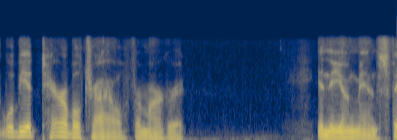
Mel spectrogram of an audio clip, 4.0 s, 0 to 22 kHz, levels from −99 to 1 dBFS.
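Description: No faults are audible in the speech, and the AMR wideband (HD Voice) codec path sounds like it is running at one of its higher rates, with no roughness or rasp.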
